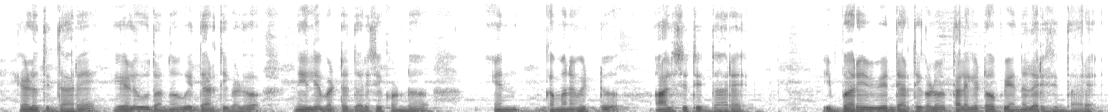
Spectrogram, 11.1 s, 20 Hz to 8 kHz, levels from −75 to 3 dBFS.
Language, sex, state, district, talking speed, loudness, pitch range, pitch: Kannada, male, Karnataka, Shimoga, 75 wpm, -31 LUFS, 105-115 Hz, 110 Hz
